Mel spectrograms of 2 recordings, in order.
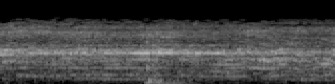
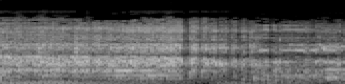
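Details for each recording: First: Radio after repair of a faulty ground connection (previously crackly, breaking up, cutting in and out): program audio plays clean and steady with no crackle, hiss or dropouts. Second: Small radio playing harsh, fuzzy, crackly music smeared under noise before disassembly; crackling, distorted audio, cause suspected, not confirmed.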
